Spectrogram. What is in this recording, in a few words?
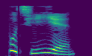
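"不起眼", Mandarin Chinese; hsk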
